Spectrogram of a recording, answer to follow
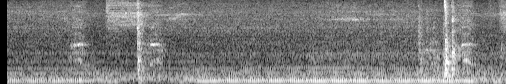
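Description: Steady low hum of machine-shop machinery, with a sharp click a little under two seconds in and another near the end.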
